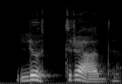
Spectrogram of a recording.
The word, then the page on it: luttrad: [l'ut:rad]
